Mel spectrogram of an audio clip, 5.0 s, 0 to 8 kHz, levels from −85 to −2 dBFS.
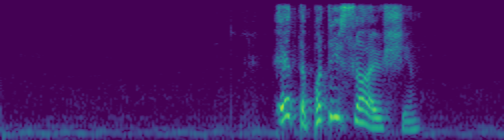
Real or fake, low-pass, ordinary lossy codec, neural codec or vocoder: fake; 7.2 kHz; none; codec, 24 kHz, 3 kbps, HILCodec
